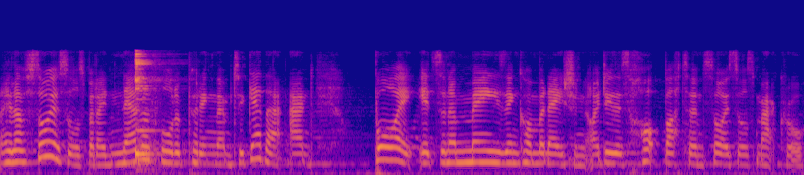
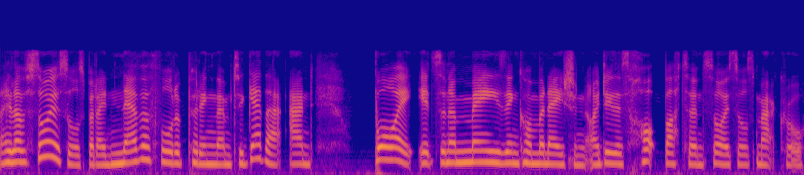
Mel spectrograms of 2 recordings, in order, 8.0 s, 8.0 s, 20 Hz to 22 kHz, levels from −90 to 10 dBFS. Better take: second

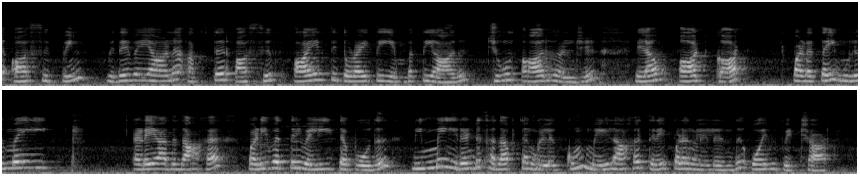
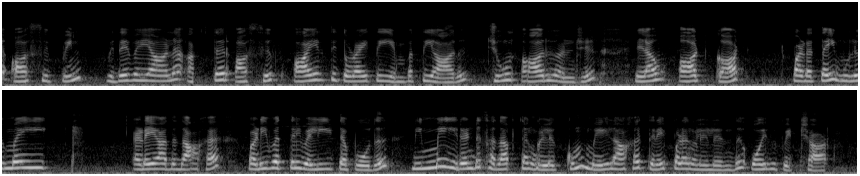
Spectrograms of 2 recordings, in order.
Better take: second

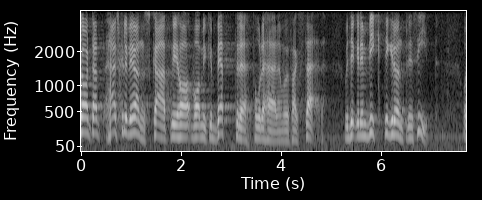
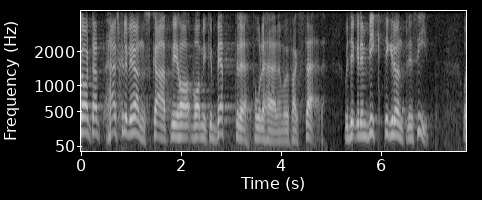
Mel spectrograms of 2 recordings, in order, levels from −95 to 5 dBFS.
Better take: first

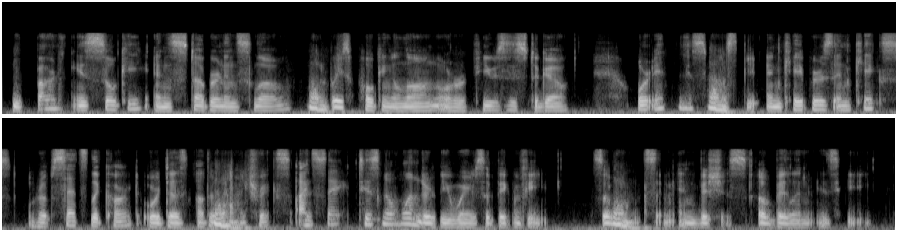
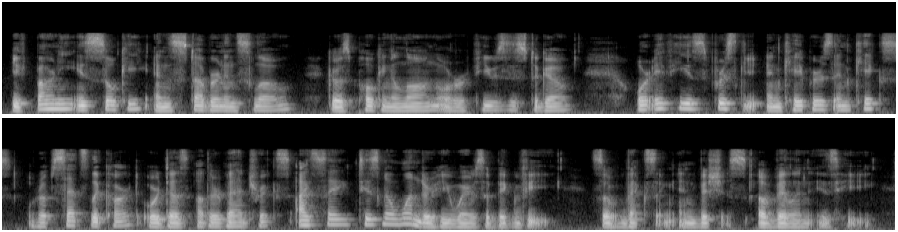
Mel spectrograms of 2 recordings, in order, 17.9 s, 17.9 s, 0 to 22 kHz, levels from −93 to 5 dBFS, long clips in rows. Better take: second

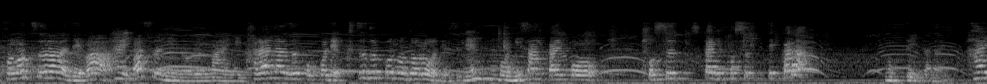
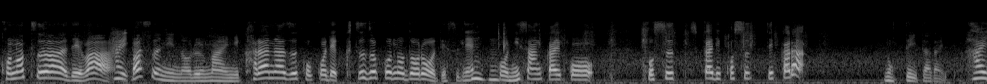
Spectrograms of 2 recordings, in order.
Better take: second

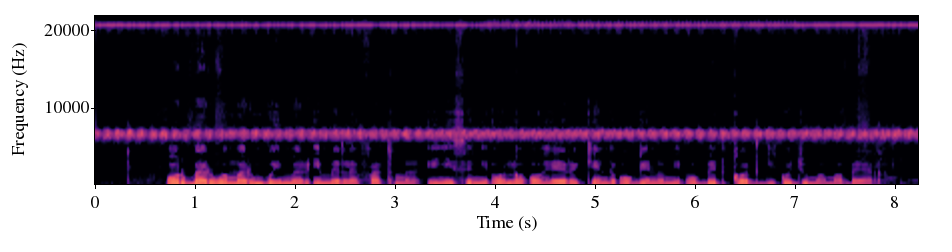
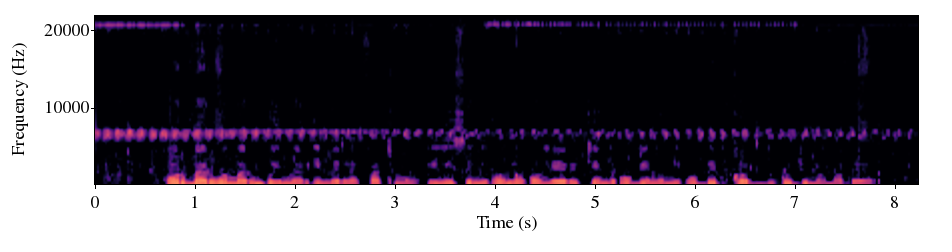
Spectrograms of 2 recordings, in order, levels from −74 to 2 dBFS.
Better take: first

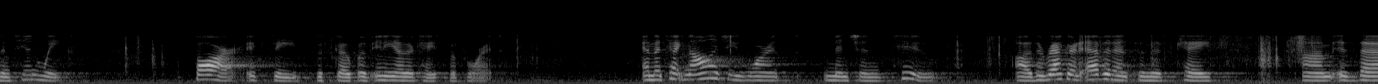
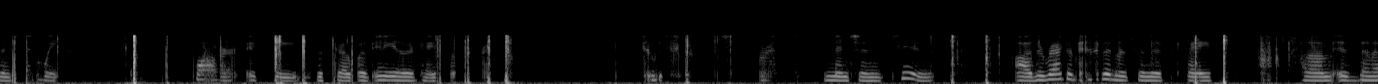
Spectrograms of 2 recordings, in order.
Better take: first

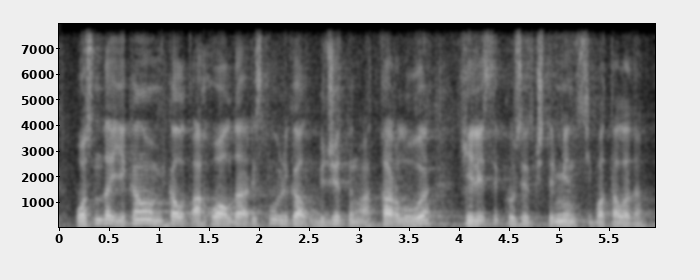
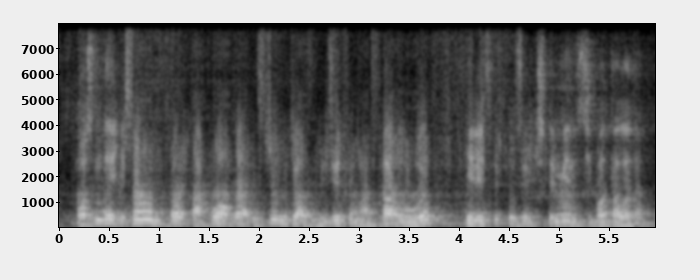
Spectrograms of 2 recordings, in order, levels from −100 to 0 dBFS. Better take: first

